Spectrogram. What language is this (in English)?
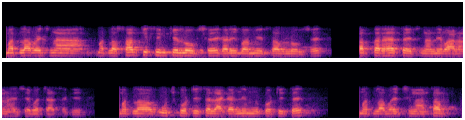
Maithili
